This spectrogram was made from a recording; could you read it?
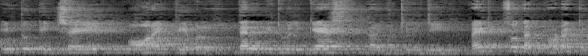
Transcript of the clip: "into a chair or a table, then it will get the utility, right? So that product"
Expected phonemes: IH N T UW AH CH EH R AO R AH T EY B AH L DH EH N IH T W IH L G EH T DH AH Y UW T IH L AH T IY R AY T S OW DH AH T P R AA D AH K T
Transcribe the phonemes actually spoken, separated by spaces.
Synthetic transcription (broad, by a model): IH N T UW AH CH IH L AO R AH T EY B AH L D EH N IH T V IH L G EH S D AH Y UW T IH L AH T IY R AY T S OW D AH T P R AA D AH K T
